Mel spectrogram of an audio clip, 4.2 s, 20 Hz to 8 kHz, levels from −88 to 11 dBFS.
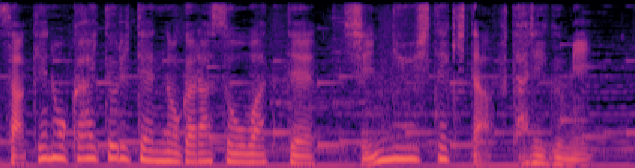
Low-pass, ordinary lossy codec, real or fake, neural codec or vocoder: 7.2 kHz; none; real; none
